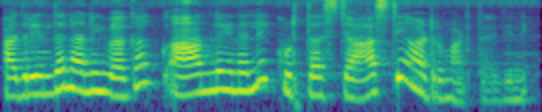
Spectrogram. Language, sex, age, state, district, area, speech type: Kannada, female, 30-45, Karnataka, Bangalore Rural, rural, spontaneous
